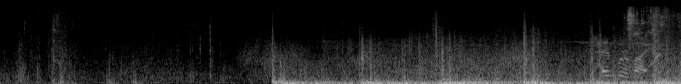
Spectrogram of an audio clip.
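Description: LDBR artillery strike landing in the Warzone video game: after a quiet stretch with faint taps, a heavy rumbling barrage erupts and keeps going, a dense run of booming impacts and crackling blasts that continues to the end.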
